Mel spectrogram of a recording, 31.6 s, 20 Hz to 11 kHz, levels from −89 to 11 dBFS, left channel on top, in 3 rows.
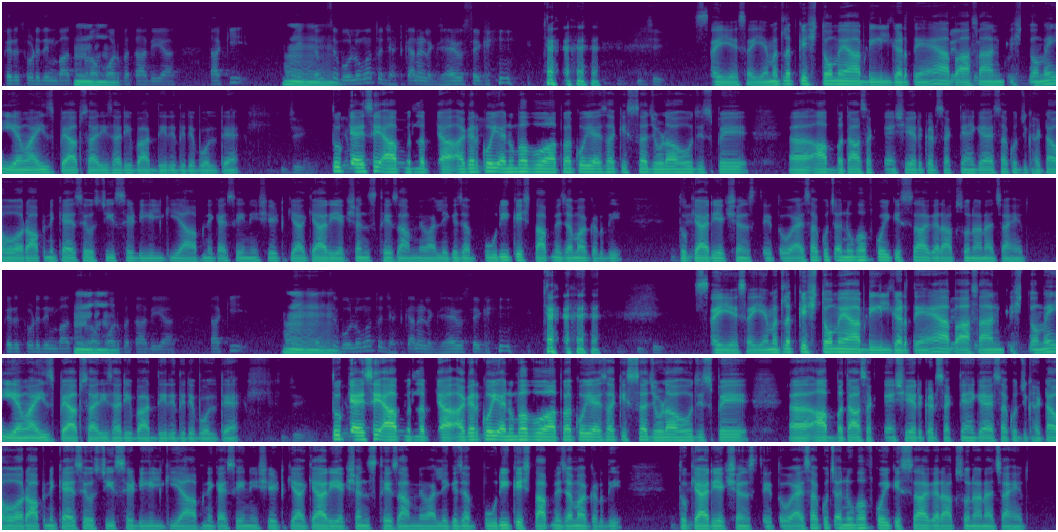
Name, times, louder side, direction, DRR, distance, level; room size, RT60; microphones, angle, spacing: voice 1, 0.0-1.8 2.1-2.5 2.9-5.1 6.1-6.6 9.3-10.3 13.3-14.2 14.4-14.6 15.1-15.5 27.8-28.3, left 1 dB, 30° left, 5.6 m, -48 dB
voice 2, 0.7-1.2 2.8-3.4 5.4-6.0 6.9-12.9 13.8-18.0 18.4-27.3 27.9-31.3, right 3 dB, 60° right, 3.6 m, -27 dB
head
